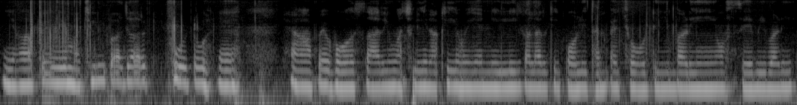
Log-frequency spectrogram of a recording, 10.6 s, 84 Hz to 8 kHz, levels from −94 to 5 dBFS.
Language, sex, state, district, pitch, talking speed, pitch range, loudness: Hindi, female, Chhattisgarh, Kabirdham, 180 Hz, 135 wpm, 175-200 Hz, -41 LUFS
